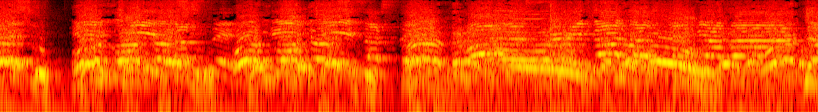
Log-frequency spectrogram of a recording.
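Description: Several voices praying aloud at once, loud and overlapping, in shouted phrases that swoop up and down in pitch.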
